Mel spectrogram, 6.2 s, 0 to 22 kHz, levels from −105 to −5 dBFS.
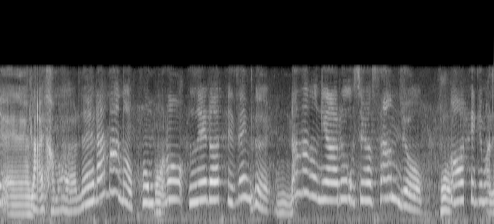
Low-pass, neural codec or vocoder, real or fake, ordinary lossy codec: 7.2 kHz; codec, 24 kHz, 0.9 kbps, WavTokenizer, small release; fake; none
